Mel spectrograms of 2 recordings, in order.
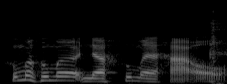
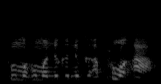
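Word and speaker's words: humuhumunukunukuāpuaʻa: Huma huma na huma how. Yeah, bitch. Close. Greenback. What's the state fish of Hawaii? Huma huma nuka nuka apua ah.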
